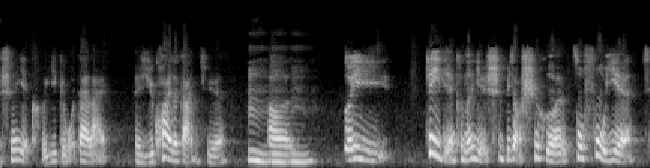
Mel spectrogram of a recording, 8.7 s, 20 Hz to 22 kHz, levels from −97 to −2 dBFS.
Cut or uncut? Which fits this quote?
uncut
